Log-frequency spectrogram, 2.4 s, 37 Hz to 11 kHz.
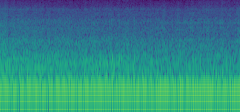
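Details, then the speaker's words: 1965 Ford Mustang V8 with carburetor and a new 2.5-inch header-back true dual exhaust, cold start with packing oil burning off the pipes. Deep steady idle with an uneven pulse underneath; the rough idle was caused by a misrouted PCV hose. "We got to work on the idle. The idle's not quite right, just with this carburetor and everything."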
